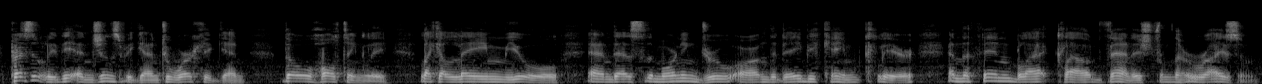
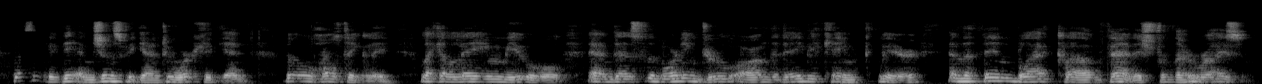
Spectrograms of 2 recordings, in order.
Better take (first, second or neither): first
